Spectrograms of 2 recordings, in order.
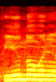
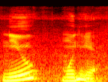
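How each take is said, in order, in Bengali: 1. শব্দটি পি ধ্বনি দিয়ে শুরু হয়। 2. শব্দটি এন ধ্বনি দিয়ে শুরু হয়। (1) "পিউনোমনিয়া নহয়" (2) "সঠিক উচ্চাৰণ হ'ল নিউমোনিয়া"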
